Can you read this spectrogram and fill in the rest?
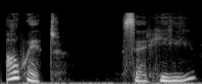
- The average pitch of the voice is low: No, high, 200 Hz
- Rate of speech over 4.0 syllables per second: No, 3.0 syllables/s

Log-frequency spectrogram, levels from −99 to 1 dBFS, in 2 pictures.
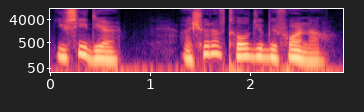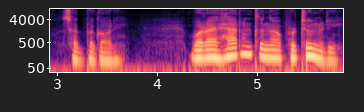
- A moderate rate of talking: Yes, average, 175 wpm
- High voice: No, low, 130 Hz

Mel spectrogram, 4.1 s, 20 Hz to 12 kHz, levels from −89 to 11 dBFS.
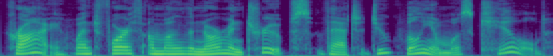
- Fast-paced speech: No, average, 190 wpm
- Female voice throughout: Yes, female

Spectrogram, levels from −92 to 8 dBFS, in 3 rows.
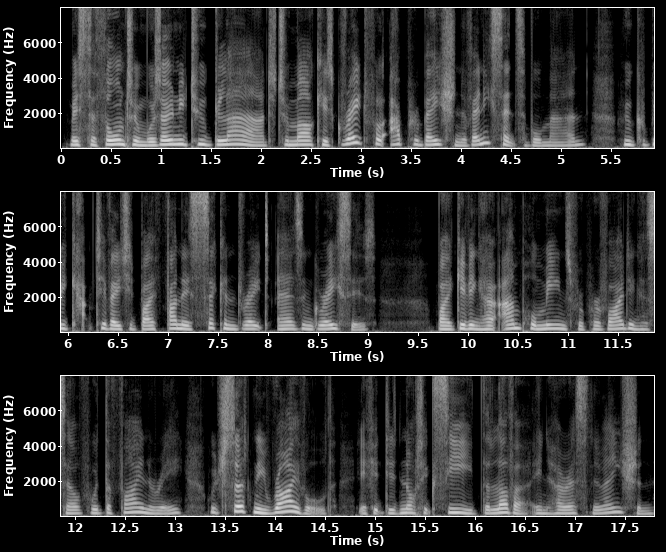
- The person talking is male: No, female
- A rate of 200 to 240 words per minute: No, average, 170 wpm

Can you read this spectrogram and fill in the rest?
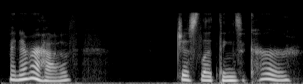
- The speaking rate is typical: No, slow, 120 wpm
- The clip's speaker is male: No, female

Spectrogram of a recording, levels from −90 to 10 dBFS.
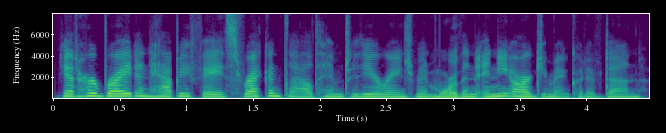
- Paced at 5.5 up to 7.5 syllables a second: Yes, 6.4 syllables/s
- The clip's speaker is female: Yes, female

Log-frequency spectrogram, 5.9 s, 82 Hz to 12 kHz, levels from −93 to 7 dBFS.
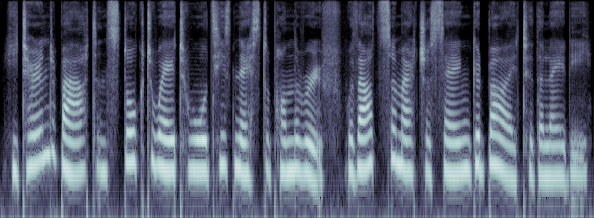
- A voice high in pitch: Yes, high, 245 Hz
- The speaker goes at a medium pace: No, fast, 220 wpm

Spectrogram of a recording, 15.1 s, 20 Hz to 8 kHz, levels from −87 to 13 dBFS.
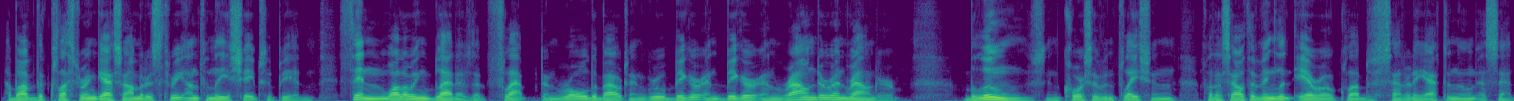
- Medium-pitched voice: No, low, 125 Hz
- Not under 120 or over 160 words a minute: Yes, average, 155 wpm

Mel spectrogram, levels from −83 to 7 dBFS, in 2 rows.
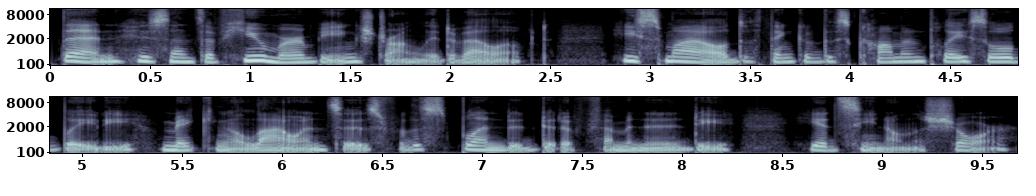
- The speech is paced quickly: No, average, 190 wpm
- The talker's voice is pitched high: Yes, high, 200 Hz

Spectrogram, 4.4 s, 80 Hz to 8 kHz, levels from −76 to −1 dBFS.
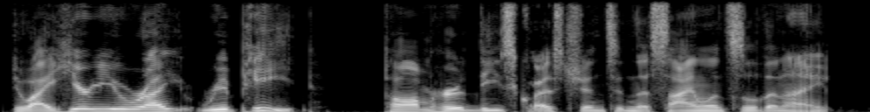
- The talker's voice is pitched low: Yes, low, 120 Hz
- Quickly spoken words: Yes, fast, 220 wpm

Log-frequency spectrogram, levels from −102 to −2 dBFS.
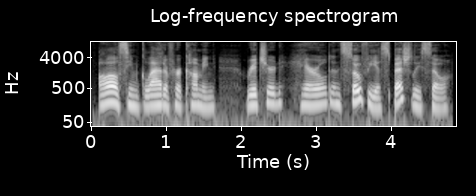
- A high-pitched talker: No, medium, 160 Hz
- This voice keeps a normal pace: Yes, average, 150 wpm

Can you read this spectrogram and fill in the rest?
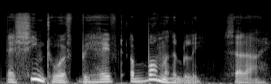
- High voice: No, low, 115 Hz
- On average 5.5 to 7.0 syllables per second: Yes, 5.7 syllables/s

